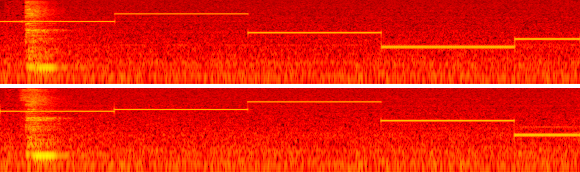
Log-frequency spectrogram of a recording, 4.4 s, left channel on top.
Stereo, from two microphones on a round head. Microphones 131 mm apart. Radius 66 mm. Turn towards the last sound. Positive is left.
turn(degrees=30)  # may be behind; listen again after turning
